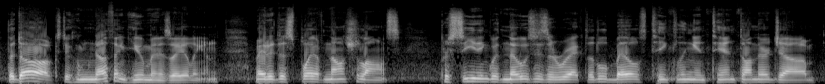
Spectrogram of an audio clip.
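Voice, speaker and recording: A man reading a literary story aloud as narrator, with measured, deliberate phrasing. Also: mid-range voice, steady tone, a little hiss or hum. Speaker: audiobook reader.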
